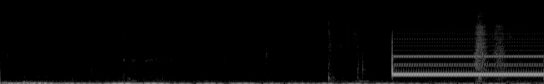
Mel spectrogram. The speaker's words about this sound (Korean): 한번 전화를 한번 걸어보시죠. 스피커폰으로.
